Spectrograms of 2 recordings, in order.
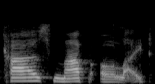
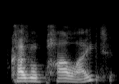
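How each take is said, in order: First: "Cosmopolite" slowly as coz-MOP-oh-lite; corrected pronunciation. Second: "Cosmopolite" split as Cosmo-PO-lite, ending like light; trying a pronunciation. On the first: Host settling on a questioner's username, corrected pronunciation. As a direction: say "Cosmopolite" with a distinct MOP in the middle, slow and falling. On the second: Host attempting a questioner's username, trying a pronunciation. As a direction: say "Cosmopolite" as cosmo plus polite, tentative rise. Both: Real, not acted. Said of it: "or is it Mopolite".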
